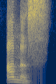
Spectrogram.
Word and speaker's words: honest: So you can just say it, okay, 2 or 3 words that can be really, for example, honest, the H is also silent.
